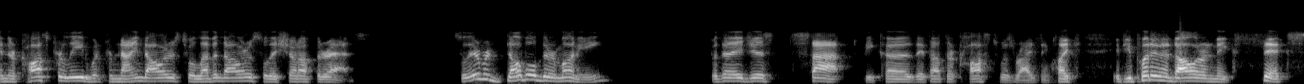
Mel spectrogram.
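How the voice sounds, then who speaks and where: A man with a fairly high pitch uses lively intonation and takes long, frequent pauses. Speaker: online marketing coach. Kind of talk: webinar training call. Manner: fast.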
